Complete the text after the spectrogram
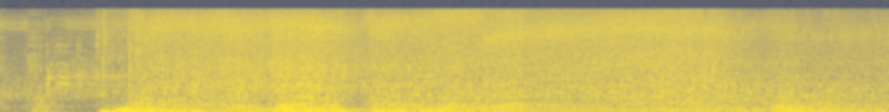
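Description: A pickup truck's engine rumbles as the truck drives off.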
